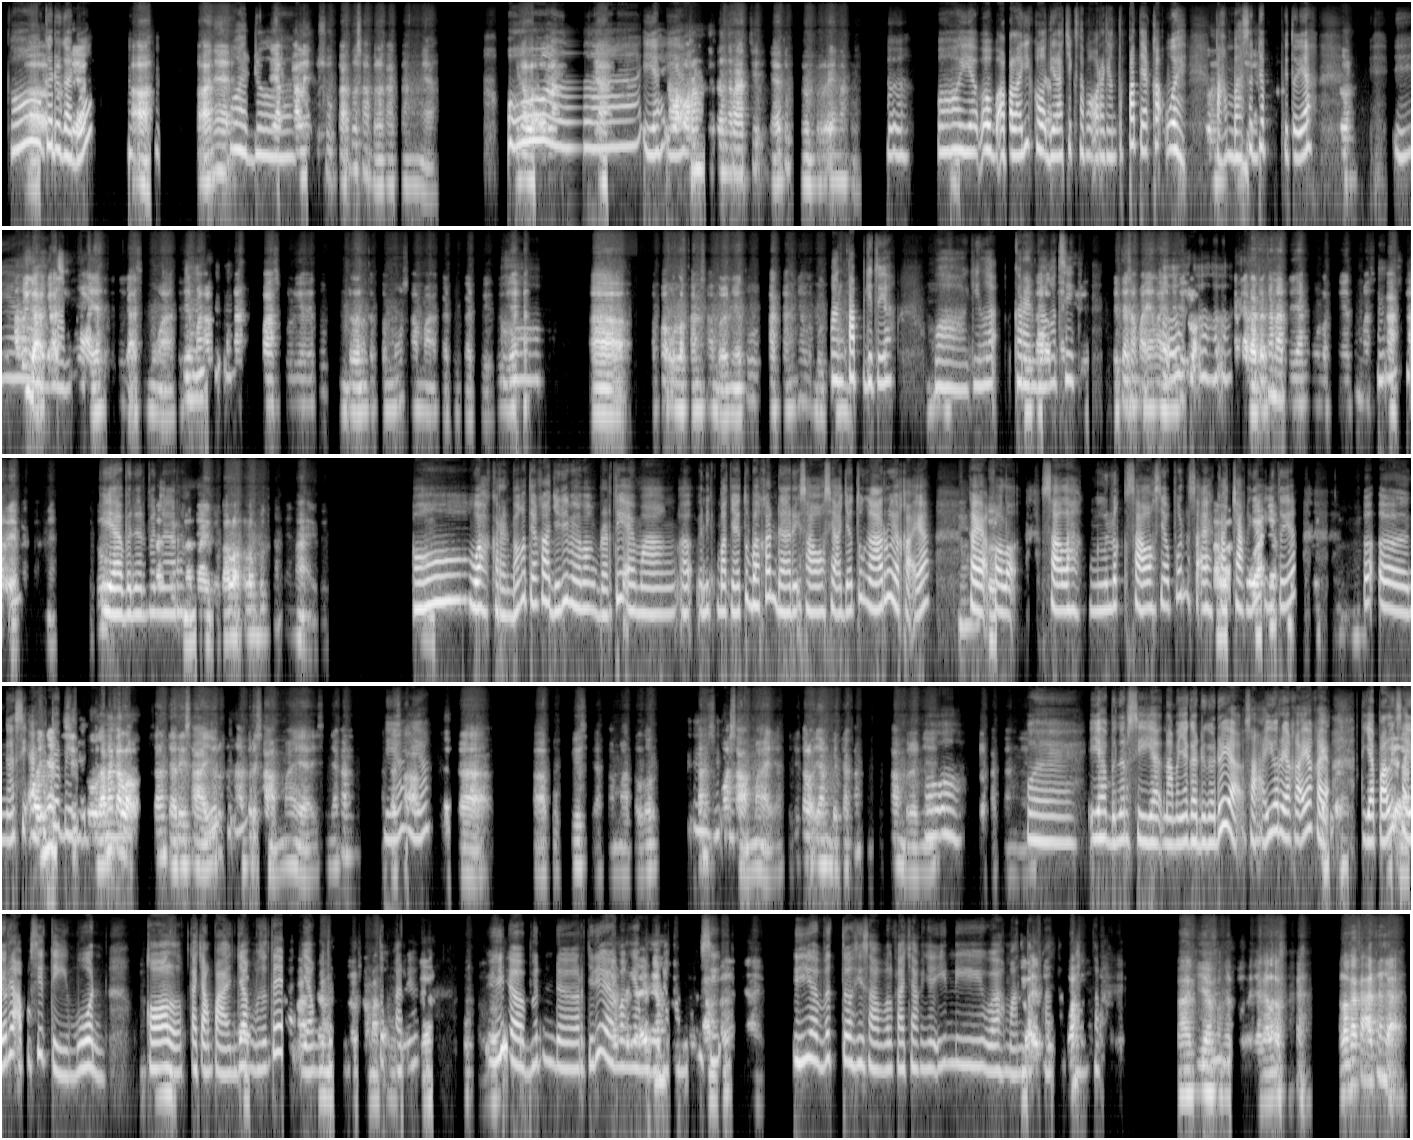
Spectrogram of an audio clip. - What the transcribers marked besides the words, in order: static; drawn out: "Oalah"; distorted speech; tapping; other background noise; laughing while speaking: "saya"
- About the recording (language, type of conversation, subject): Indonesian, unstructured, Makanan apa yang selalu bisa membuatmu bahagia?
